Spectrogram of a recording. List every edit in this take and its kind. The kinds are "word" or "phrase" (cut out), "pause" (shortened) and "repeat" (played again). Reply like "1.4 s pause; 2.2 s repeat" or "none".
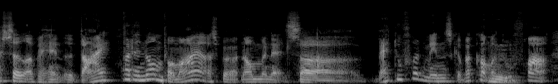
1.2 s word; 1.7 s word; 2.4 s word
